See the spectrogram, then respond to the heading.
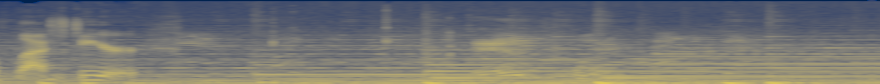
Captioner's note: background TV playing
